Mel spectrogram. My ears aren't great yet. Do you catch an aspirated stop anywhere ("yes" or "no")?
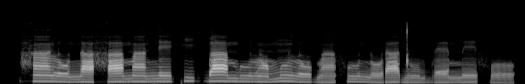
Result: no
